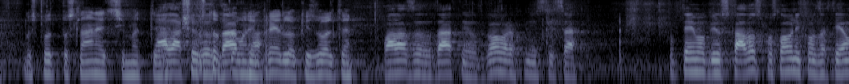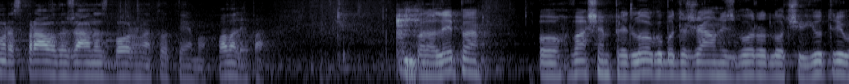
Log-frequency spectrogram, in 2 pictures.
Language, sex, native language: Slovenian, male, Slovenian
